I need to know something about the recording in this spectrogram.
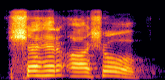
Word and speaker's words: شہر آشوب: اجڑنے کا منظوم بیان۔ یہ درست تلفظ شہر آشوب ہے۔ اس کو اضافت کے ساتھ شہر آشوب پڑھا جاتا ہے، جو کہ غلط ہے۔ شہر آشوب درست تلفظ ہے۔ الطاف حسین حالی کے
